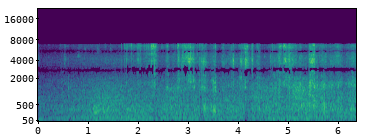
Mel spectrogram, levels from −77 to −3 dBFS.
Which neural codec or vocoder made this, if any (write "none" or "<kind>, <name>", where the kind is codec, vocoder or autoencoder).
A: none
